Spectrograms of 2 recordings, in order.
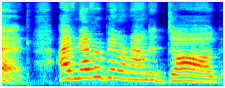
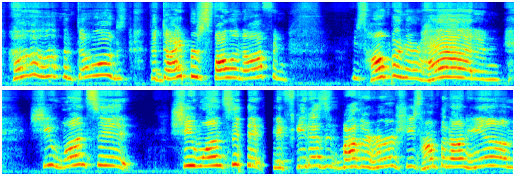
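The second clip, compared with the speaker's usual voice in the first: exasperated wailing; 8 semitones higher than usual. Retold or imitated. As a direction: wail the complaints as a hammed-up report. Retelling her complaint to husband.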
